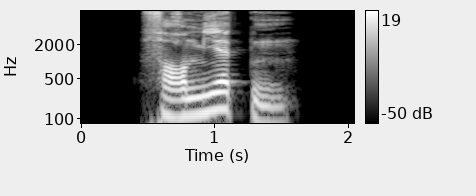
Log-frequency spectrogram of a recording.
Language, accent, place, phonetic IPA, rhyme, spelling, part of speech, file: German, Germany, Berlin, [fɔʁˈmiːɐ̯tn̩], -iːɐ̯tn̩, formierten, adjective / verb, De-formierten.ogg
- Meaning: inflection of formieren: 1. first/third-person plural preterite 2. first/third-person plural subjunctive II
